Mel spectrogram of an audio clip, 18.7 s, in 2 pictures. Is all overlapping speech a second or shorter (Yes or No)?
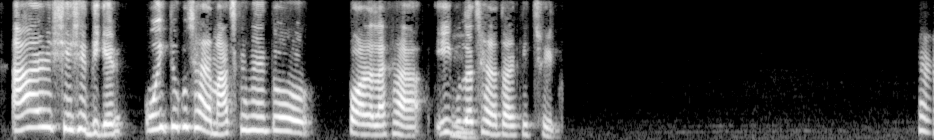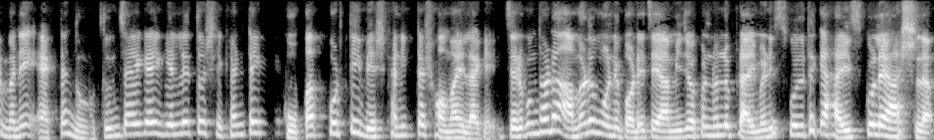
Yes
